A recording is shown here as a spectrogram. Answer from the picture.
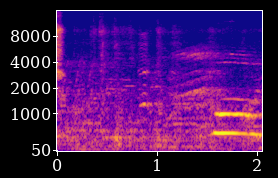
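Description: Children's voices chattering in the background, with one child's voice holding a single drawn-out note near the end.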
